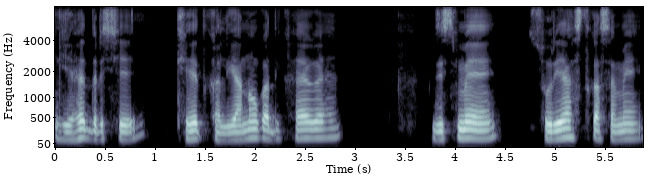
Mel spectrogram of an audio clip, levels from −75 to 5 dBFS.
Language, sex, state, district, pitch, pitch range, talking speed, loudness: Rajasthani, male, Rajasthan, Churu, 130 Hz, 120-140 Hz, 130 wpm, -18 LUFS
